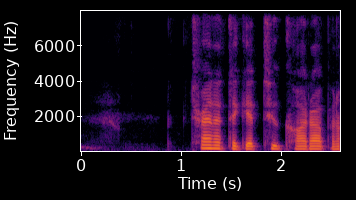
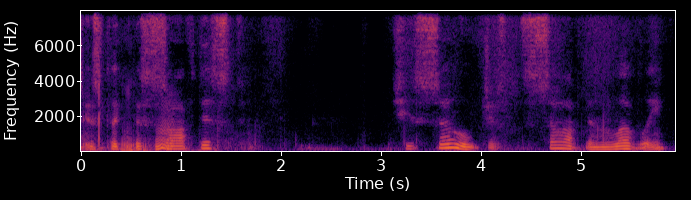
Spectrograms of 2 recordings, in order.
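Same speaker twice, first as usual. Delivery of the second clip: tender; 7 dB quieter, slower than usual. Real, not acted. Cooing over the soft cat.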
